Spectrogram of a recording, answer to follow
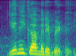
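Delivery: ordinary talk, nothing marked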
